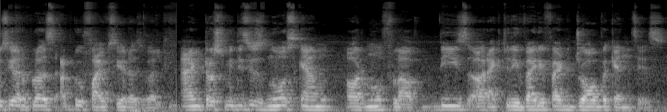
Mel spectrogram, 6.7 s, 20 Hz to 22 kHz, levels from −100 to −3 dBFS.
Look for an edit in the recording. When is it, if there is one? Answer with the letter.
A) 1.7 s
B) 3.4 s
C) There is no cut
A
